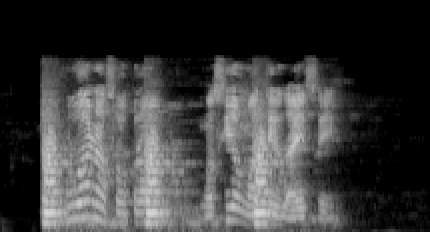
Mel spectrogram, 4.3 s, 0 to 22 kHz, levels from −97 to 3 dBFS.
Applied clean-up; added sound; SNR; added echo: classical method WPE with log-MMSE.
